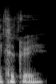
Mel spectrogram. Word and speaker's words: kukri: Yeah, kukri.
